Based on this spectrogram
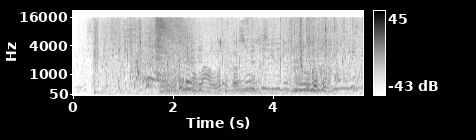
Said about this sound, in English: Every year, 13 million people go out onto the water to watch whales and dolphins. Just watch them. Those are a few of those people. That's a boat full of whale watchers in Baja.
